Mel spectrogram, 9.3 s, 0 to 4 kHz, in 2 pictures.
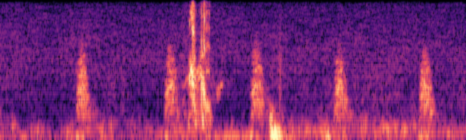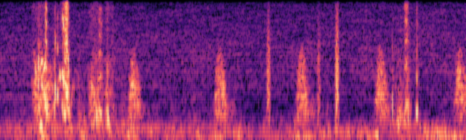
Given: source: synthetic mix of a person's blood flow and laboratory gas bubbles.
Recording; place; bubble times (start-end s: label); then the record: Doppler ultrasound of blood flow; subclavian vein
1.81-2.25 s: bubbles
4.97-5.41 s: bubbles
5.43-5.83 s: bubbles
8.55-8.87 s: bubbles
From the record:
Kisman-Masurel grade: 222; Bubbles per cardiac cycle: several, 3 to 8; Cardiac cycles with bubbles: 10 to 50%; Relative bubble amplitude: moderate (0.250 to 0.450); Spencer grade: 2 (many but less than half of the cardiac periods contain bubble signals, singularly or in groups); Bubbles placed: anywhere in the cardiac cycle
